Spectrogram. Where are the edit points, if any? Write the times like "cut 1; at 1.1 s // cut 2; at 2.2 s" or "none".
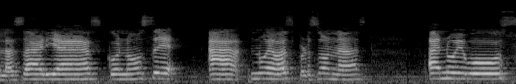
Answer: none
